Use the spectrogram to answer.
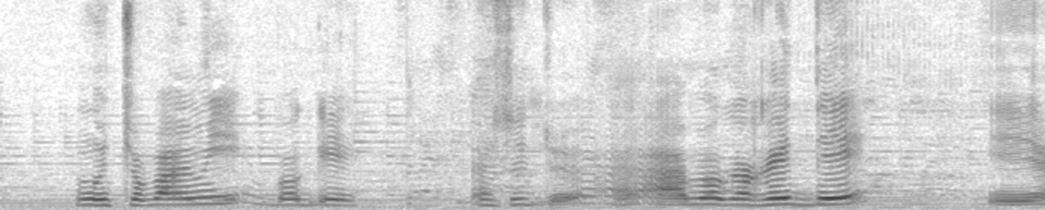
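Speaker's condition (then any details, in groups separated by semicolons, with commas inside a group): Cerebral palsy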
